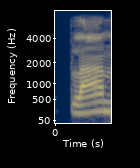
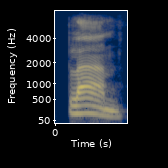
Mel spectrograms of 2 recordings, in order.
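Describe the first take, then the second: First: "प्लान" with a long aa, plaan; mispronounced plan. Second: Said in the usual way. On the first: Shown as a demonstration. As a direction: say "प्लान" with an open ah vowel. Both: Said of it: "इसे प्लान नहीं पढ़ेंगे".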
